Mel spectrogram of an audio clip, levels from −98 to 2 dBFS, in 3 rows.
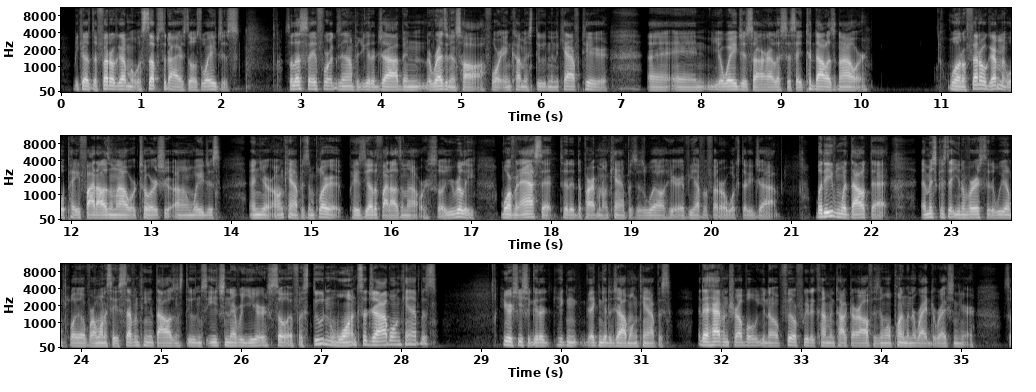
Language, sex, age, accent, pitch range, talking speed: English, male, 30-49, American, 105-120 Hz, 260 wpm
